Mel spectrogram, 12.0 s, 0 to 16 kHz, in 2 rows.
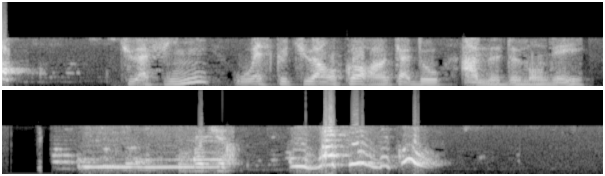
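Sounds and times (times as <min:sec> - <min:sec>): child's voice over telephone: 0:06.5 - 0:10.5.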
